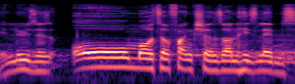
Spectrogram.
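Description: Over music in the background, a man talks in an animated, enthusiastic tone at medium pitch with ordinary pitch variation. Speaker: sports commentator. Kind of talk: sunday league match commentary, live play-by-play. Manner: animated, quick-paced play-by-play; enthusiastic, excitable on goals.

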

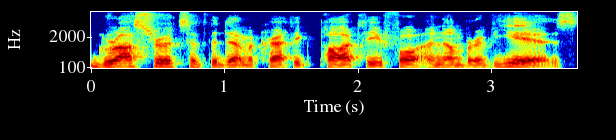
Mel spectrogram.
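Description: At a fairly slow pace and with ordinary pitch variation, the voice comes through against a quiet background. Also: man. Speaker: political commentator. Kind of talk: interview answer. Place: home room. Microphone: webcam.

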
